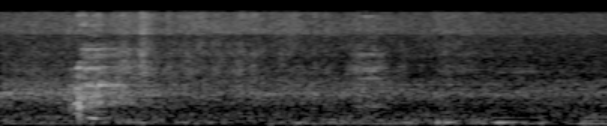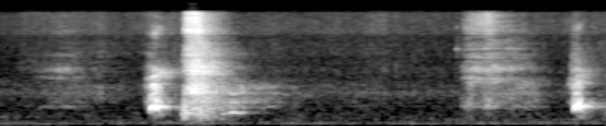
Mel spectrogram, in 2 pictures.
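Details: Woman with a persisting cold sneezing in the morning: two sneezes, each a sharp in-breath followed by a forceful burst, in a quiet room.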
